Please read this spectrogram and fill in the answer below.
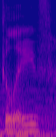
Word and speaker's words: glaive: uh destroy them with glaive it's pronounced like clay okay glaive thank you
